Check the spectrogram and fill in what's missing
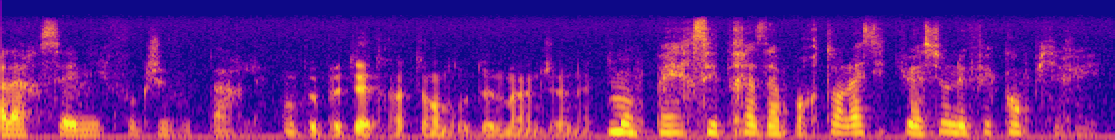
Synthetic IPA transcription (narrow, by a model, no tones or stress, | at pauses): alaʁsɛnilfokəʒəvupaʁlɔ̃pøpøt̪ɛt̪χat̪ɑ̃d̪ʁəd̪əmɛ̃ʒanɛt̪mɔ̃pɛʁsɛt̪χɛzɛ̃pɔʁt̪ɑ̃lasit̪ɥasjɔ̃nəfɛkɑ̃piʁe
